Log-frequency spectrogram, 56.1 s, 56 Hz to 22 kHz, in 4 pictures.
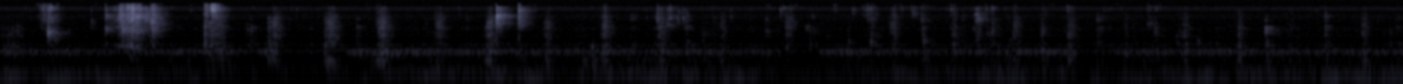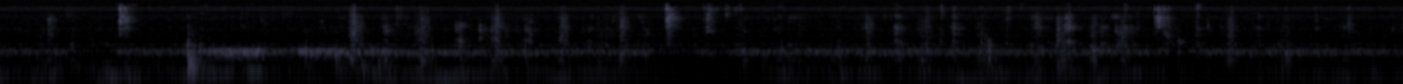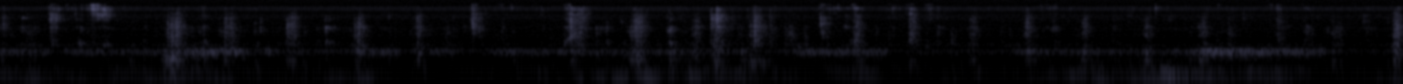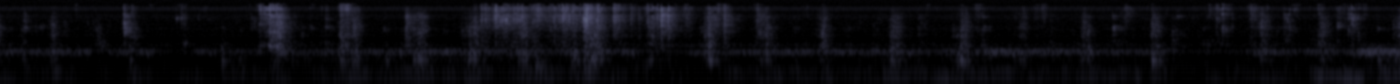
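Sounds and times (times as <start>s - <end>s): close-up chewing: 0.0s - 56.0s
food crunching: 0.0s - 56.0s.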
